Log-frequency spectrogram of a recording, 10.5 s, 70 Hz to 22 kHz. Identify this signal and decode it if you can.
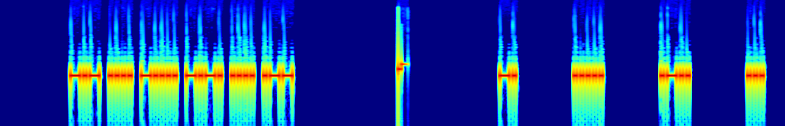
Morse code, heard as a keyed tone, about 28 wpm, spaced as for 16 wpm, 700 Hz. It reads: KH6CHW N5LS
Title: USA Call Signs - 6x Character Spacing - 28wpm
